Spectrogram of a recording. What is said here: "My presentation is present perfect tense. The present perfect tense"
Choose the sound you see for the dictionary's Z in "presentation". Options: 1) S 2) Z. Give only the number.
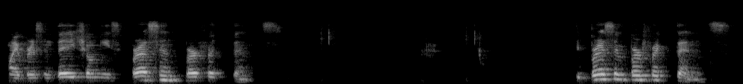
1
